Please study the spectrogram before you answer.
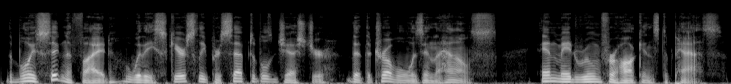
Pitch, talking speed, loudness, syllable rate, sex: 105 Hz, 180 wpm, -19 LUFS, 5.1 syllables/s, male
